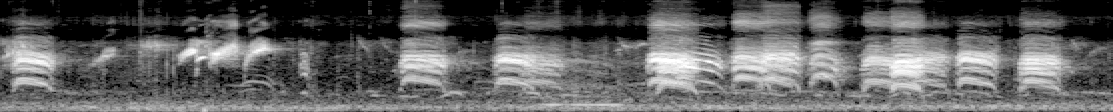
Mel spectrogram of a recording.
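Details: Crows fighting over food give a run of harsh, nasal caws, several overlapping at first, then about a dozen loud caws in quick uneven succession, some doubled, over a low background hum.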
